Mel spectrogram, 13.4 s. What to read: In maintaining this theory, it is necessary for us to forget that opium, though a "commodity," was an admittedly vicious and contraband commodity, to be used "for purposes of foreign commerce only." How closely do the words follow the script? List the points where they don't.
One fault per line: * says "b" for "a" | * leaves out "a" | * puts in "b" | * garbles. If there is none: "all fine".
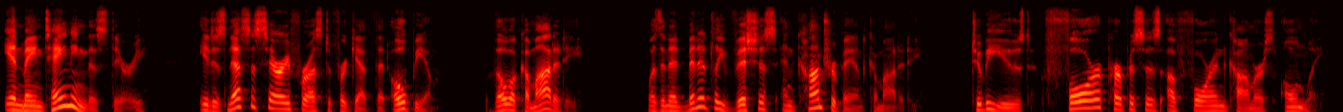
all fine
